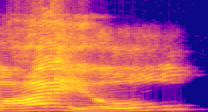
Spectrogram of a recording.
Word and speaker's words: while: Enquanto o while não pronuncia o E, o aqui vira o I, e pronuncia o L, while, essa palavra não esqueçam, pode colocar aí, porque vai cair muito em prova.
